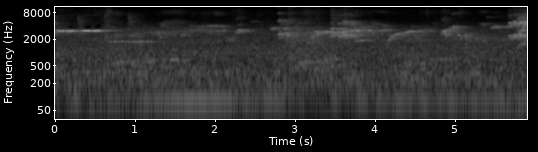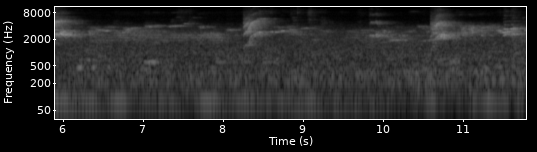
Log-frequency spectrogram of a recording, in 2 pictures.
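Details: Belgian canary song used to warm up singers and bring females into breeding condition, a varied run of quick chirps, short trills and sharp upward sweeps in irregular bursts, with a low hum beneath.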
